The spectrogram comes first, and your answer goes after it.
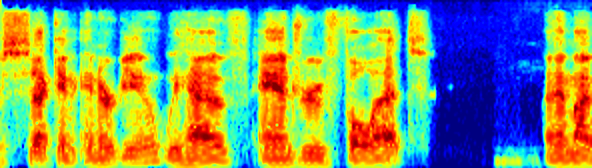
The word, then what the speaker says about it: Follett: Here for our second interview, we have Andrew Follett. Am I pronouncing that correctly? Yes, you are. Rhymes with wallet.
